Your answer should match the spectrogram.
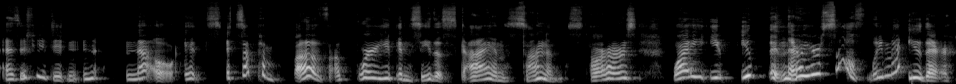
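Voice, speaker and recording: An indignant schoolboy who gets exasperated and trips over his words. A woman reading the story does his voice, pitched up and pushed louder. He sounds impatient with the nonsense around him. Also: sing-song, measured pace, breathy edge, exaggerated voice, poor audio. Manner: exasperated and stammering. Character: indignant schoolboy, quick and cross.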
